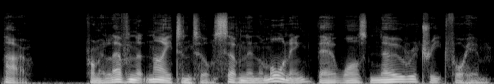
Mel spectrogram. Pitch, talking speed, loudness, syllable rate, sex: 95 Hz, 195 wpm, -19 LUFS, 5.3 syllables/s, male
